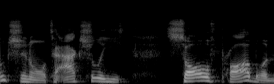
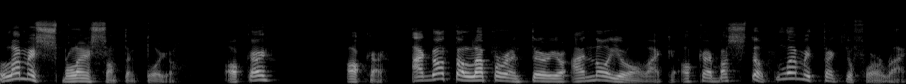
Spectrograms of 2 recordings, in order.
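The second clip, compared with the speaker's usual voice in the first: put-on Cuban-accented English. Acting out a scene, the speaker answers the manager in a cuban accent. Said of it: "How is this even a Cuban accent?".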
